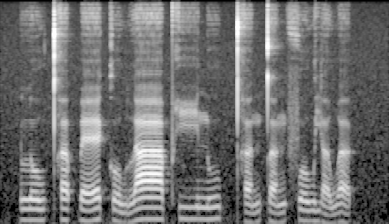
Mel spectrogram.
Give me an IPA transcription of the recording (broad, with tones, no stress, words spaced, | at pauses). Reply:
lo˨wt̪ʰɐ˧p̚ɛː˨˥ ko˨˩wlaː˥pʰiː˥n uː˥p̚t̪ʰɐ˨˥nt̪ɐ˨˥ŋ fo˥wjɐ˨˥wɐ˨˥k̚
